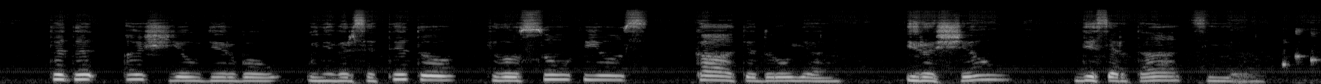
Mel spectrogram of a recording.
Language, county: Lithuanian, Panevėžys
